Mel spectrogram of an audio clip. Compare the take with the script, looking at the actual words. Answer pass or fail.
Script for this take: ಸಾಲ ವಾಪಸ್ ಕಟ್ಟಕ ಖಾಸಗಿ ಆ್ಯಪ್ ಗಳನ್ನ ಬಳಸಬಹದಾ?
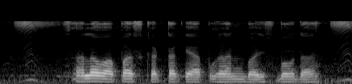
fail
